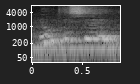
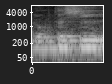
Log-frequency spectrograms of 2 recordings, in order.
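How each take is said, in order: First: The name is said in a high-pitched voice. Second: The name is said in a low-pitched voice.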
